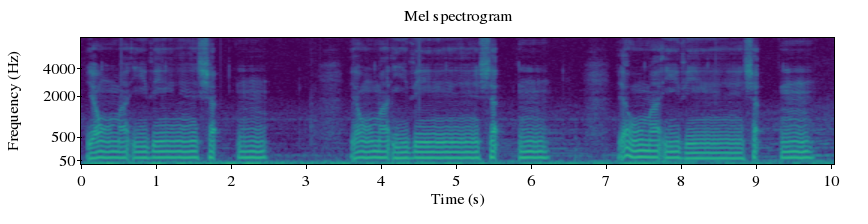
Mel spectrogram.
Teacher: Below we have يومئذ, يومئذ, يومئذ, tanween followed by a sheen. Sheen is not one of the full mouth letters, so the ghunna will be light.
